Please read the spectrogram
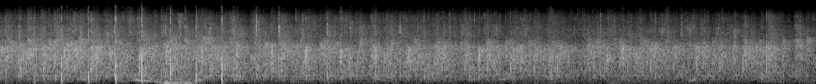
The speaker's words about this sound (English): And I'd like to have a round of applause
